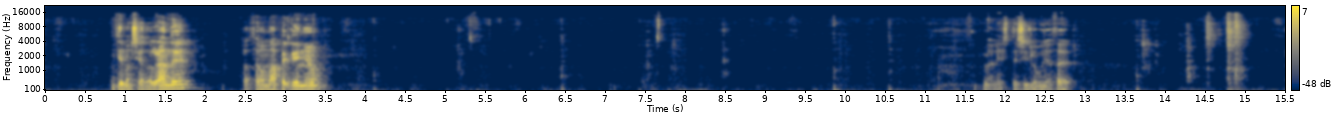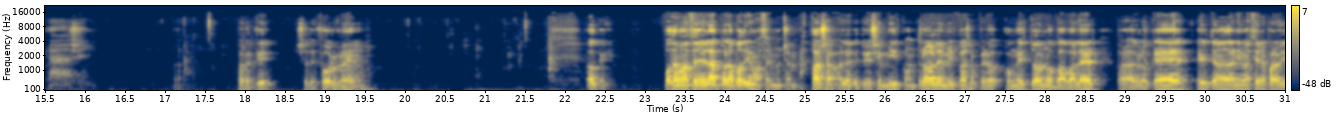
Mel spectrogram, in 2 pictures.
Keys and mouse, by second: 3.4 right click, 4.1-5.6 shift+drag, 5.6 right click, 6.5-7.8 shift+drag, 7.8-9.9 middle drag, 9.9 click, 11.1-12.5 middle drag, 12.5 click, 13.6-15.5 drag, 14.8 Return, 15.5-17.2 middle drag, 17.2 right click, 17.6-18.8 middle drag, 18.0 r, 19.2 right click, 19.4 r, 20.5 right click, 20.7 r, 21.4 right click, 21.6-31.0 ctrl+middle drag.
